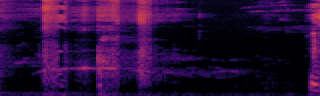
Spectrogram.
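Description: Cloth napkins rustling in short bursts as they are handled and laid down, with a faint, thin held call in the distance lasting about a second.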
